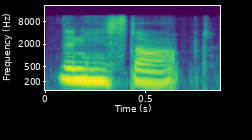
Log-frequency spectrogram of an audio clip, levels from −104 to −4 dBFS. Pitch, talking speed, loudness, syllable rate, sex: 210 Hz, 205 wpm, -15 LUFS, 5.3 syllables/s, female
